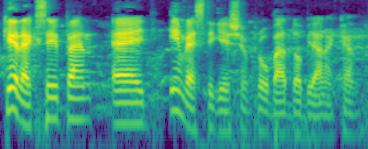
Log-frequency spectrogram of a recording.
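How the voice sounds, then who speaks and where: A man's voice: medium pitch, big pitch swings, noisy background. A man running a tabletop game as game master, narrating in a rambling, hesitant way with many fillers.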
